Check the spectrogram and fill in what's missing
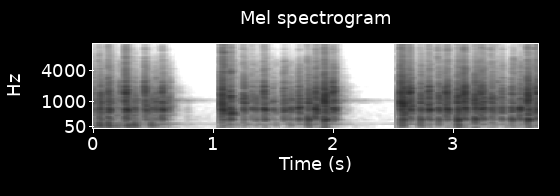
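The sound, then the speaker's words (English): Clacky mechanical keyboard typing, heard over a Zoom call, comes in three quick bursts of rapid, sharp keystrokes, each run separated by a brief silent pause, with no voices. “Heather's busting out her mechanical keyboard.”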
